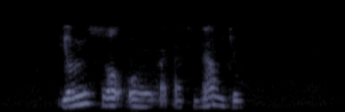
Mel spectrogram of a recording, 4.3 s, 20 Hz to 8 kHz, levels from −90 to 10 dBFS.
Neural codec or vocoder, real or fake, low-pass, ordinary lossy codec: codec, 44.1 kHz, 3.4 kbps, Pupu-Codec; fake; 7.2 kHz; AAC, 16 kbps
